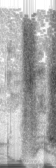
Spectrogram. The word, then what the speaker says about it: Nuphy: Ich meine, es schreibt Nufi, schreibt man es ja, gern. Ja, N-U-P-H-Y.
